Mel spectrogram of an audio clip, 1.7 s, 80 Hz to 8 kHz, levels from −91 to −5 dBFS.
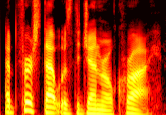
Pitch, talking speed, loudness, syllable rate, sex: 125 Hz, 255 wpm, -19 LUFS, 6.2 syllables/s, male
